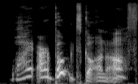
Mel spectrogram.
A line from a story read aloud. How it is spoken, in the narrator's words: they replied in an indignant tone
